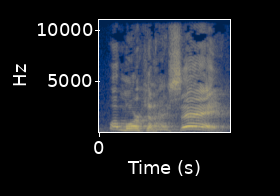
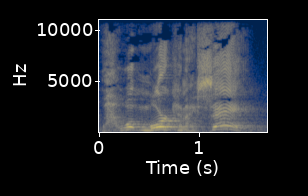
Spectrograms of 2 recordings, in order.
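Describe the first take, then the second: First: Louder, fed-up sigh of a question; exasperated preacher reading. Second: Bright, eager wow; bubbling over with wonder; excited preacher reading. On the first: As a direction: throw up your hands. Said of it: "an exasperated tone". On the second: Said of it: "like an excited". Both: Shown as a demonstration.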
